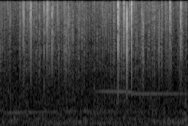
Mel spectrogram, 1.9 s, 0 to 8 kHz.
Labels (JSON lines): {"label": "biophony", "recorder": "SoundTrap 300"}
